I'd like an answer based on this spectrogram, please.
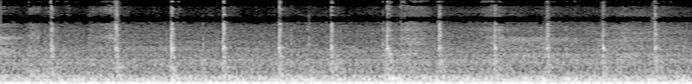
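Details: Mantel clock set back in beat with the crutch rod centred free in its hoop: even tick-tock about three ticks a second, evenly spaced over low room hum, running freely.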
